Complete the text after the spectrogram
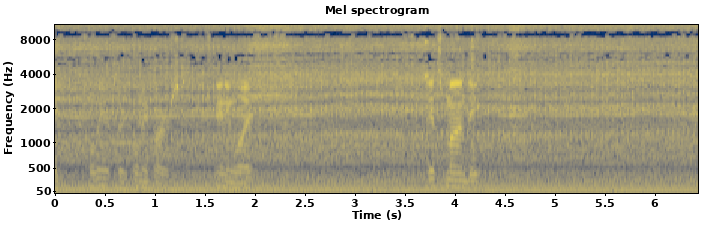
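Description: A lawn tractor engine runs with a steady low rumble close by.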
